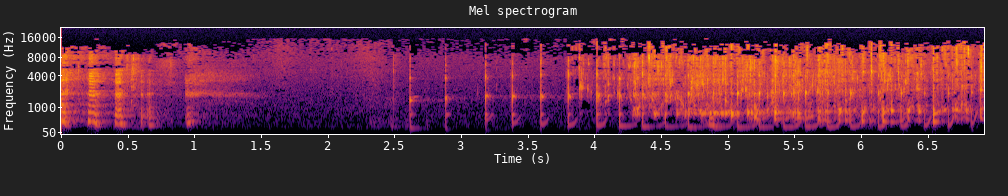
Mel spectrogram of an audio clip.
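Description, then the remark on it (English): Wine glugs out of a bottle into a glass, starting as a few separate gulps that quicken into a steady, rapid gurgling pour, fairly loud. “Pouring sound.”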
